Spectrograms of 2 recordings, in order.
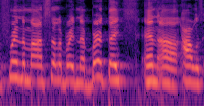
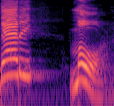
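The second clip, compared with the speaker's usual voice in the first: loud, squeaky little chipmunk voice; 5 dB louder than usual. Retelling how his daughter asks for more food: imitating a chipmunk voice. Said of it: "chipmunk voice saying".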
